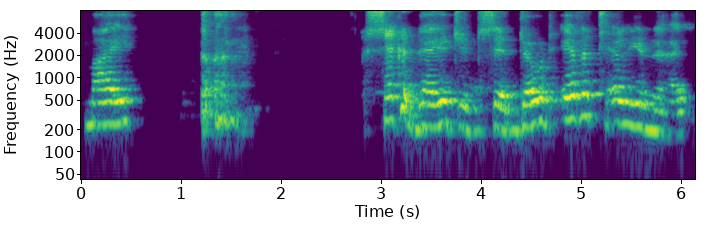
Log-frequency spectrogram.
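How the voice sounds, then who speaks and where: An older woman, an actress reminiscing casually in an interview, rambling and halting, often turning questions on her listeners. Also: a little high, warm tone. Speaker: retired actress being interviewed. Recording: roomy, echoey sound.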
